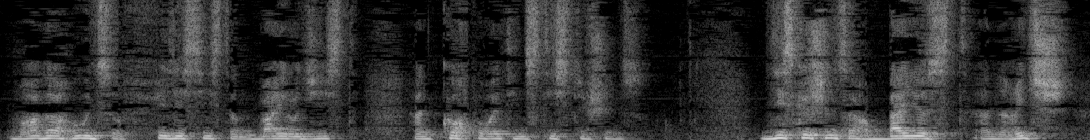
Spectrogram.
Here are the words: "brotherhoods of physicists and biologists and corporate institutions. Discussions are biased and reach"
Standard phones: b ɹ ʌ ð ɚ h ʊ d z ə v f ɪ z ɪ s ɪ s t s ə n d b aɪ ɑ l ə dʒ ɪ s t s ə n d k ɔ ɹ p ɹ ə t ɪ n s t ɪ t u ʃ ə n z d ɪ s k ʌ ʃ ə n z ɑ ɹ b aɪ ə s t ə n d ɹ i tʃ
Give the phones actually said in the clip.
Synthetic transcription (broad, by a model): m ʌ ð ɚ h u d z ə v f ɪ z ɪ s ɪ s t ə n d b aɪ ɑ l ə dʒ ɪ s t ə n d k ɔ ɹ p ɹ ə t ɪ n s t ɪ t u ʃ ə n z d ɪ s k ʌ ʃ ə n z ɑ ɹ b aɪ ə s t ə n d ɹ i tʃ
